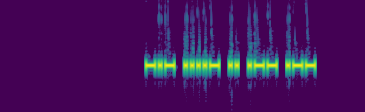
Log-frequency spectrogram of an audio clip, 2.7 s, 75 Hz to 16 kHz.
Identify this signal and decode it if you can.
Morse code, heard as a keyed tone, about 48 wpm, 700 Hz. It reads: K4IWW
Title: USA Call Signs - 5 Characters - 3x Character Spacing - 50wpm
